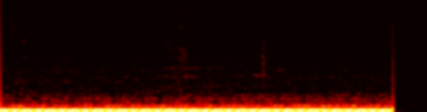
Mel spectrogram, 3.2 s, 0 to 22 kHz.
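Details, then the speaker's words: Rebuilt Chevy 350 small-block V8 in a truck after the camshaft was replaced with the stock cam: deep, steady rumble with even firing, no longer choppy, no knocks or misses; runs smoothly. "so now that the stock cam is in um doesn't sound as shoppy at all but it does run great I've been driving it for a little bit now and no issues"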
